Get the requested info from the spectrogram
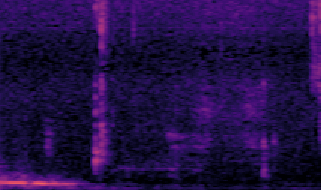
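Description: A man's long breath out through pursed lips against the sting of freshly applied aftershave, its faint falling tone trailing away within the first half second. Then near silence with a couple of faint clicks.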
